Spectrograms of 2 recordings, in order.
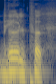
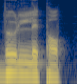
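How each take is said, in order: First: The word is said as bullpup. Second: The word is said as bullipop. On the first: The speaker calls it right. "just det" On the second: The speaker calls it wrong. "Det var det som jag aldrig kunde uttala när jag var liten"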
